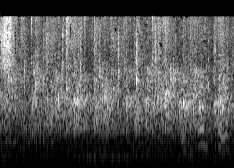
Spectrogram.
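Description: Steady audience applause greeting the guests of a panel discussion, a dense crackle of many hands clapping at once, holding at an even level throughout with a few sharper claps standing out.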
